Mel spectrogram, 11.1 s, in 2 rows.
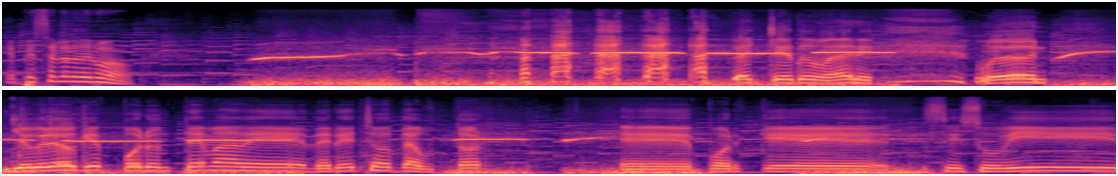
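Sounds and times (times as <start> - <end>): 
speech: 0.0 - 1.5, 2.6 - 11.1
thin shrill flute tone in a video: 1.2 - 7.1, 7.7 - 9.1
rhythmic breathy bursts: 1.8 - 2.8, 4.4 - 5.6
laughter: 2.4 - 4.0.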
